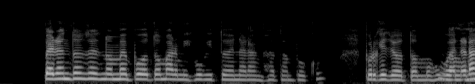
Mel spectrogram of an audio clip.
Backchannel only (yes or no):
yes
